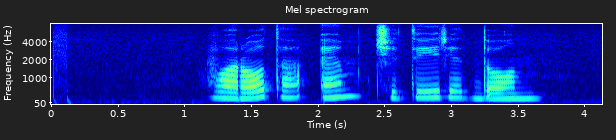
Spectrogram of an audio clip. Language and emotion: Russian, neutral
